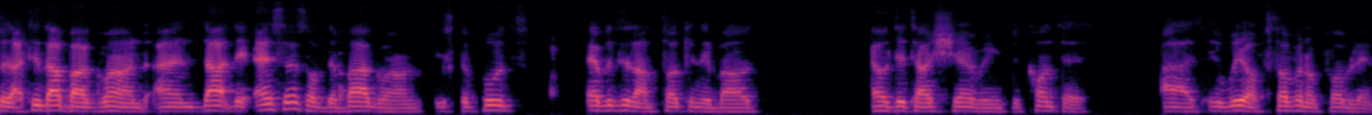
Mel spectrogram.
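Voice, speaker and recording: Speaking at a moderate pace, a man uses medium pitch and fairly even intonation. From Nigeria. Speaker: conference speaker, tech ethics consultant. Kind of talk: conference talk. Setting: video call.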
